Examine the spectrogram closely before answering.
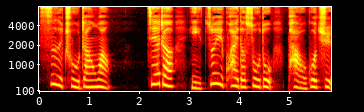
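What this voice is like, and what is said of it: Usual voice. Nothing is said of it.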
